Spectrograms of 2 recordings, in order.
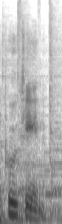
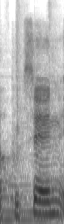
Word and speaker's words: poutine: you might pronounce it poutine but okay i've heard what is after i've i've never had it so uh putin is first off how we pronounce it i know right each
